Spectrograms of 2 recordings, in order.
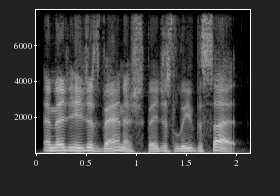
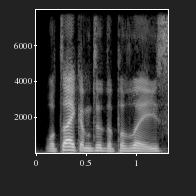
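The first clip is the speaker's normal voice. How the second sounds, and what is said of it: Imitates a bad put-on accent. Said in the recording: “That was a terrible accent.”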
